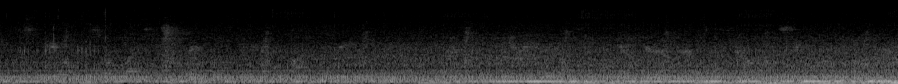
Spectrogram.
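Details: Chinchilla cat named Oreo, with its tail in focus, gives a low, steady purr of rapid rumbling pulses, swelling slightly louder in the second half over faint background noise.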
